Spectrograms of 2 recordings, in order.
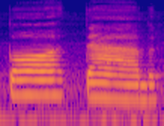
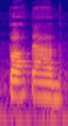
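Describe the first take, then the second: First: "Portable" stretched out very slowly, syllable by syllable. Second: Said in the usual way. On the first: Shown as a demonstration. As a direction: draw out "Portable" for learners. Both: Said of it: "how to say phone".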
